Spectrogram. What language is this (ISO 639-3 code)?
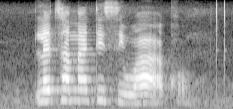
ssw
